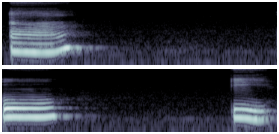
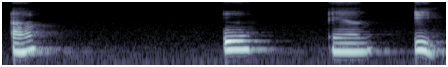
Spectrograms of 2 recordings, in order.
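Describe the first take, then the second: First: "A, u, e" with long vowels. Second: "A, u, e" short; short vowels. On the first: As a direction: hold each vowel after the stop. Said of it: "practice reading with the vowels". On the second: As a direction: clip each vowel after the stop. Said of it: "Now the short ones". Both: Shown as a demonstration.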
